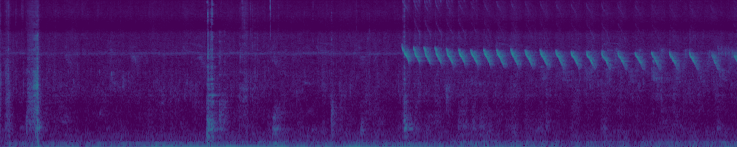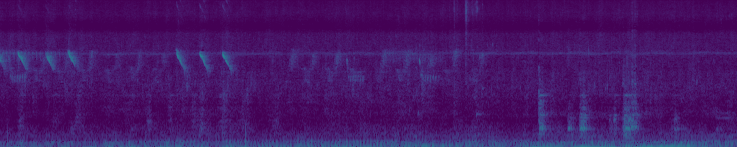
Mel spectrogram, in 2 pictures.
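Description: A bird calls in a fast run of short, high, descending chirps, about four a second, that slows and thins out, then gives two or three more chirps a little later. A few light metal clicks come from the rear drum-brake rod's adjuster nut being turned by hand, a cluster of them near the end.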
